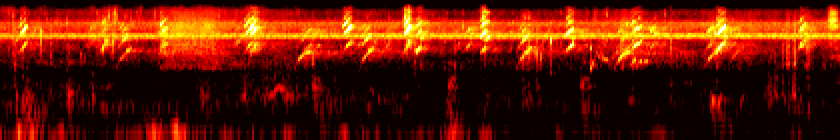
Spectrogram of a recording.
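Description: Small birds chirping faintly, short rising calls a few times a second, over a faint steady high whine.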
